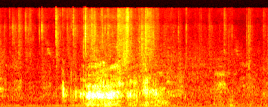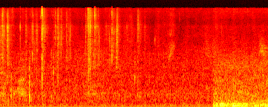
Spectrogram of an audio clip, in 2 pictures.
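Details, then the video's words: Labrador Retrievers Noa and Luna, on a stay of several days with the dogs Duggan, Dakota and Beertje, interacting in dog language. A loud harsh bark or growl burst about one to two seconds in, then quieter scuffles and rustling. "Labradors Noa en Luna komen logeren - veel hondentaal"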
